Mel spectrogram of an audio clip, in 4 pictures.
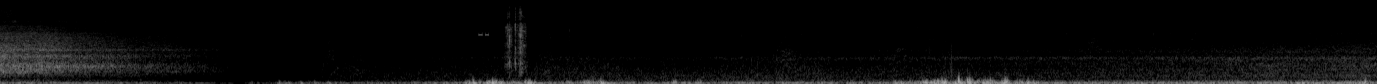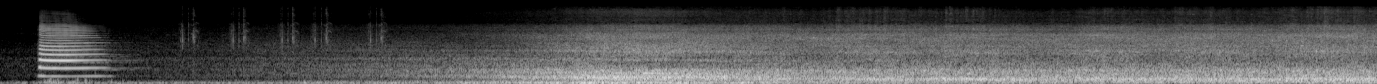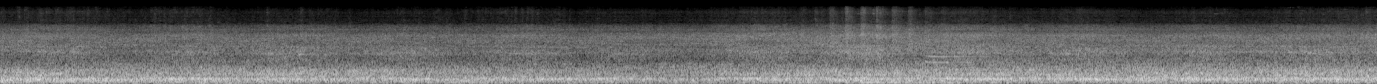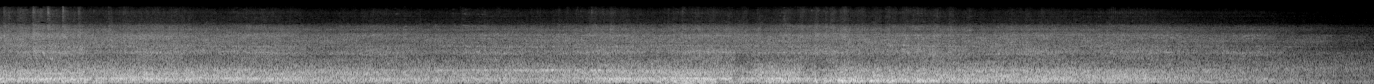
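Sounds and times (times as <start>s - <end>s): locomotive horn blast: 14.2s - 15.3s, 36.6s - 38.0s
freight wagons rumbling on rails: 16.5s - 55.0s
locomotive rumble: 16.6s - 55.0s.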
